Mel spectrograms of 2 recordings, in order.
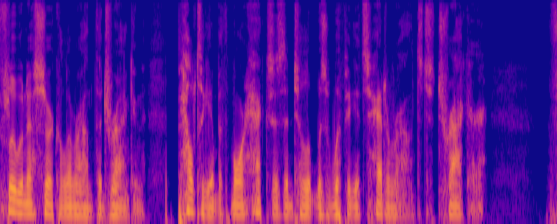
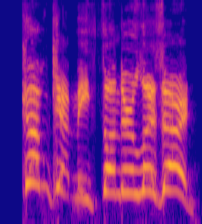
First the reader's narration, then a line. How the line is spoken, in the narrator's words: yelled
